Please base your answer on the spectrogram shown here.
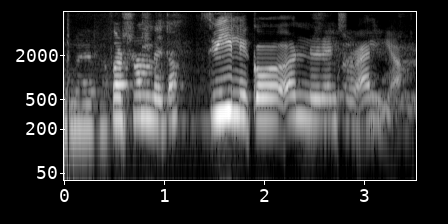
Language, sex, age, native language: Icelandic, male, 9, Icelandic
